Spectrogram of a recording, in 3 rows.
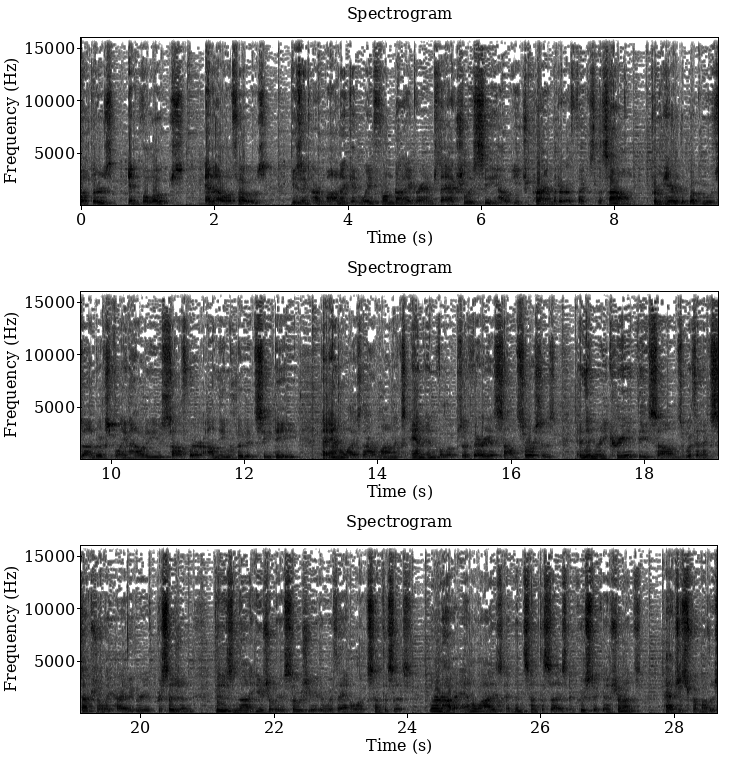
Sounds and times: Music: 0:00.0 - 0:28.6
Speech: 0:00.0 - 0:28.6.

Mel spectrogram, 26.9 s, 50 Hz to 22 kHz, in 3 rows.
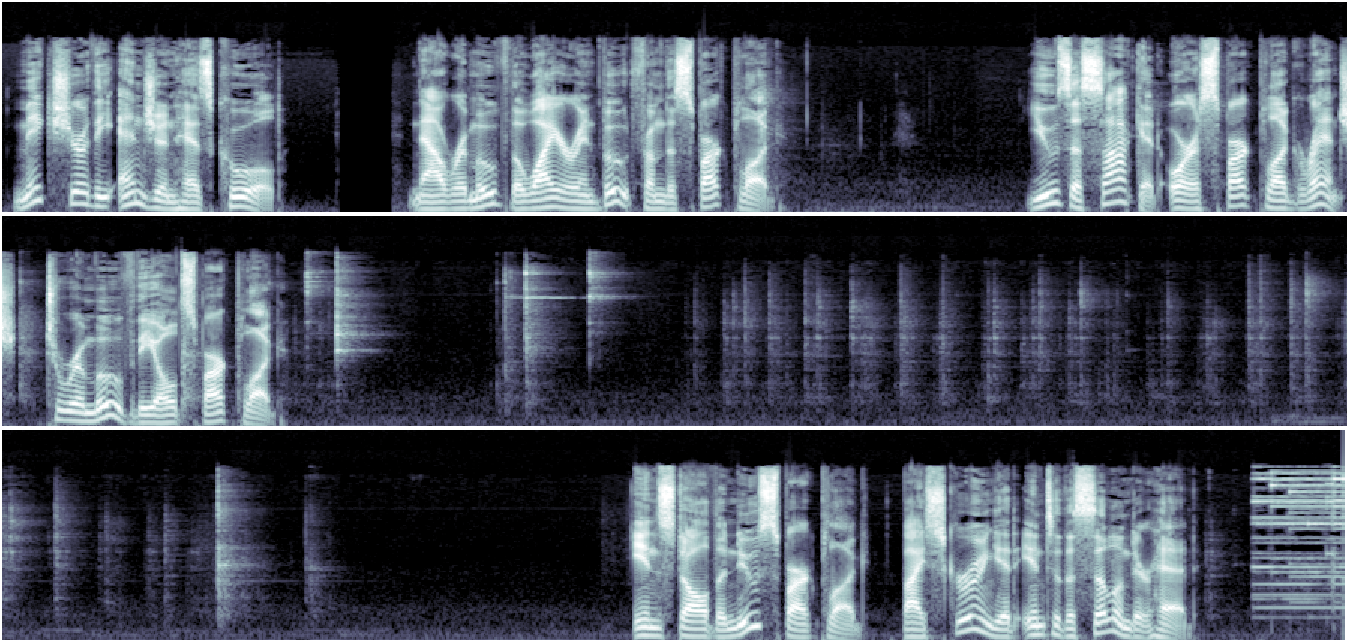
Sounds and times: Speech: 0:00.1 - 0:01.9, 0:02.8 - 0:05.2, 0:06.9 - 0:10.9, 0:22.2 - 0:26.0.

